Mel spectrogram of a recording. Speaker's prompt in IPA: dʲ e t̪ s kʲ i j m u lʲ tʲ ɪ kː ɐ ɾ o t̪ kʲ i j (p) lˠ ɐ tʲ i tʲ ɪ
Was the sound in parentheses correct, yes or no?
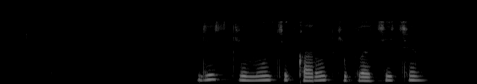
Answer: yes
